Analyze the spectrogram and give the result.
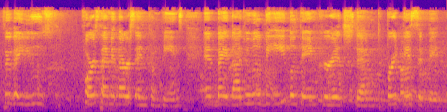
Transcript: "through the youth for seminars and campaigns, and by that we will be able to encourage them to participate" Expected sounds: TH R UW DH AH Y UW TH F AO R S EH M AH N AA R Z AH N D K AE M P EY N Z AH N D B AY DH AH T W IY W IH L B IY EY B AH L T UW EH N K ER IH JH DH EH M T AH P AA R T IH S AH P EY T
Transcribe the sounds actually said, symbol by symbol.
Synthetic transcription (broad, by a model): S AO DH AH Y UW S F AO R S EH M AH N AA R S AH N D K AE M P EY N S AH N D B AY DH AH T W IY W IH L B IY EY B AH L T UW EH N K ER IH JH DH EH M T AH P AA R T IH S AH P EY T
